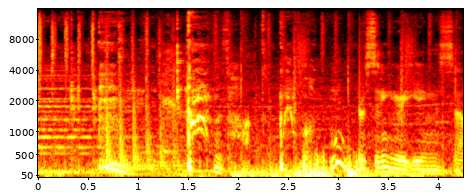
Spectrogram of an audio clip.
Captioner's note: coughs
